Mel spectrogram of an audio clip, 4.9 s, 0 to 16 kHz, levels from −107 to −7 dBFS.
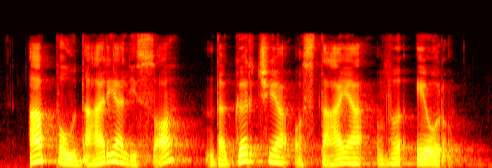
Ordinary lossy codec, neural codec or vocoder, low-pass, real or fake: none; none; 7.2 kHz; real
